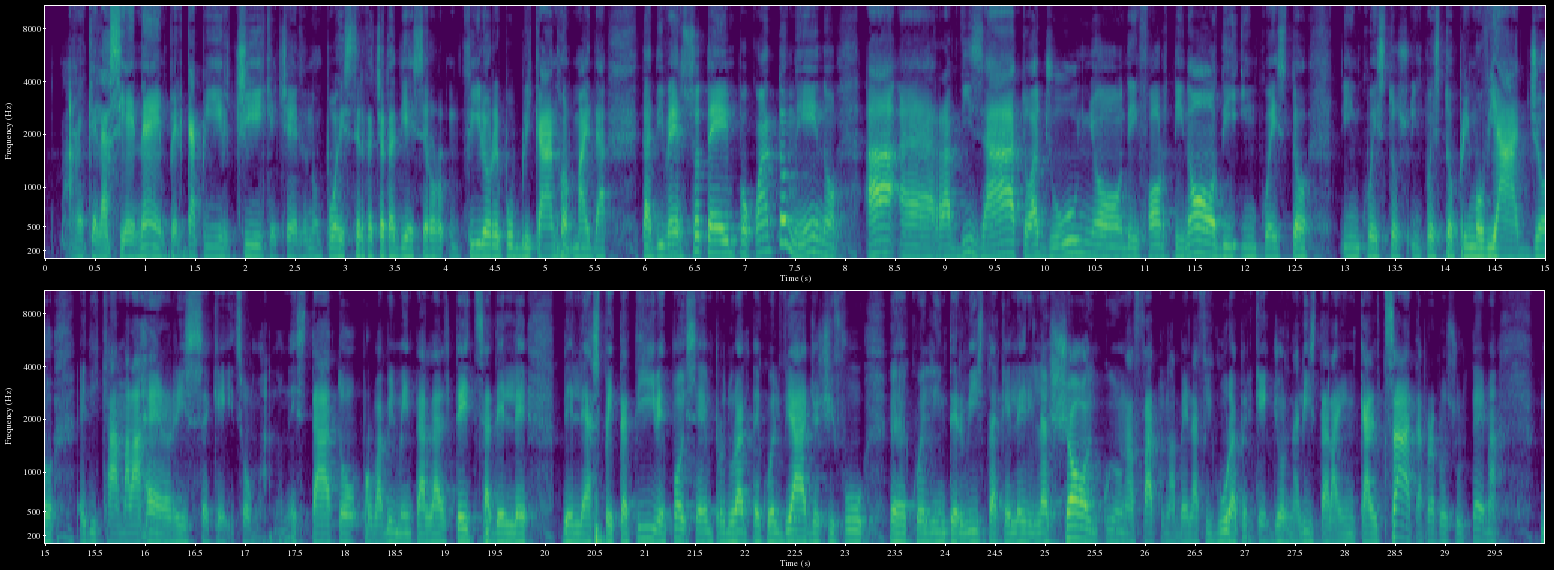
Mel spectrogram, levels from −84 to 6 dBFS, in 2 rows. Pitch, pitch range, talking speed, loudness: 125 Hz, 115-135 Hz, 160 wpm, -23 LUFS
